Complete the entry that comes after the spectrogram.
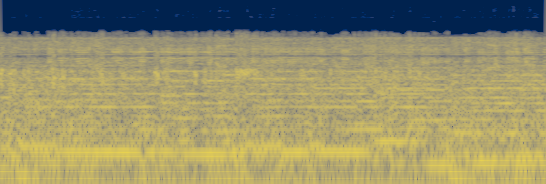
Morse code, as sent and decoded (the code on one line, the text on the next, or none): none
